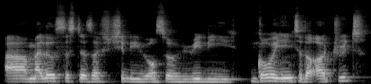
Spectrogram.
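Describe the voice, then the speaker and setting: A woman in her twenties, born in Zambia and raised in South Africa, who is a guest on a podcast and tells her story in a relaxed, chatty way. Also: a bass voice, fairly quick. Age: 20s. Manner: relaxed storytelling with fillers and restarts. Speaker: podcast guest, animation producer. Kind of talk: casual podcast interview.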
